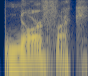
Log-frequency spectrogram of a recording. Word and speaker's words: Norfolk: For people out there who want to know, it's pronounced Norfolk.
